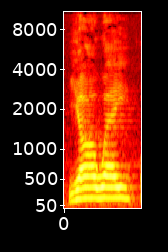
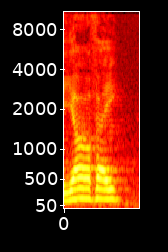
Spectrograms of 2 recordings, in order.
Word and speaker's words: Yahweh: In Hebrew, the name is essentially Y-H-V-H. And they're pronounced, those letters are pronounced Yod, He, Vah, Hey. Some pronounce the name Yahweh or Yahweh, but many people consider the name too sacred and holy to be spoken.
